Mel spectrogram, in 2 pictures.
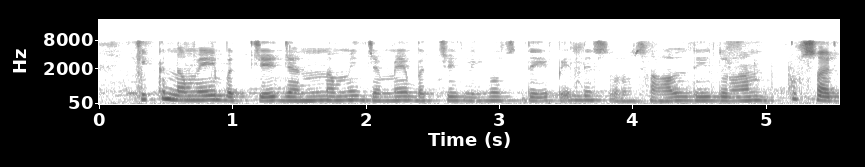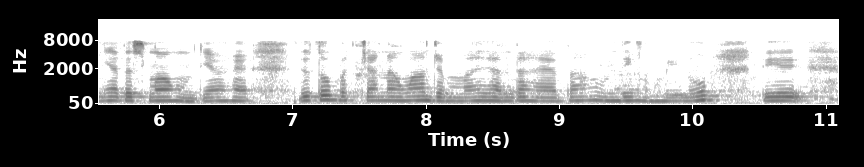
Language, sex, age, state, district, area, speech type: Punjabi, female, 30-45, Punjab, Jalandhar, urban, spontaneous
